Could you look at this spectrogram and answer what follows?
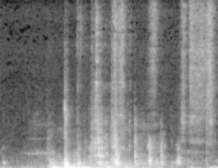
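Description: Wooden drawers in a campervan mini kitchen being pulled open and pushed shut, a few close knocking and sliding bumps over roughly two seconds with faint background noise.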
